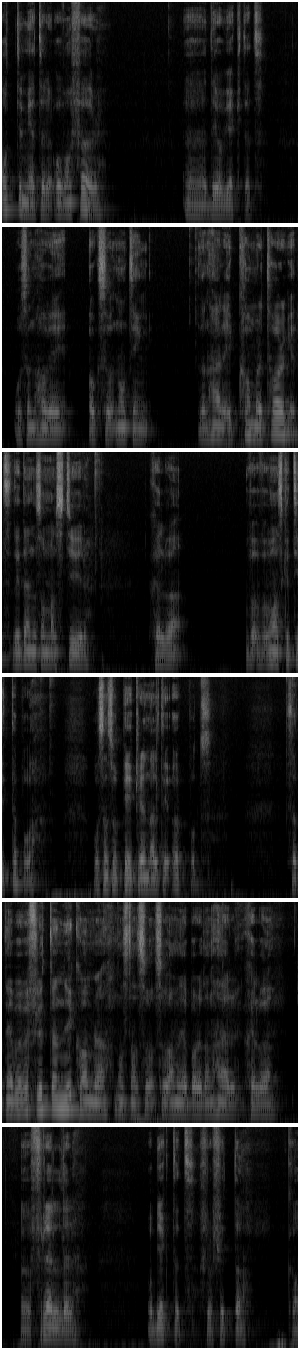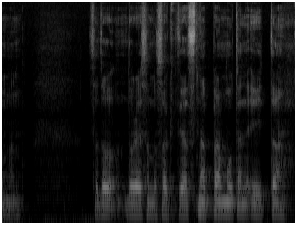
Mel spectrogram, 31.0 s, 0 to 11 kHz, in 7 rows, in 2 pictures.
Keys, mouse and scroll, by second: 2.5 middle click, 7.5 click, 10.9 g, 17.9 click, 19.9 middle click, 24.2-25.1 scroll up 3, 25.1-26.2 scroll down 6, 26.2-27.6 scroll down 5, 29.6 click.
